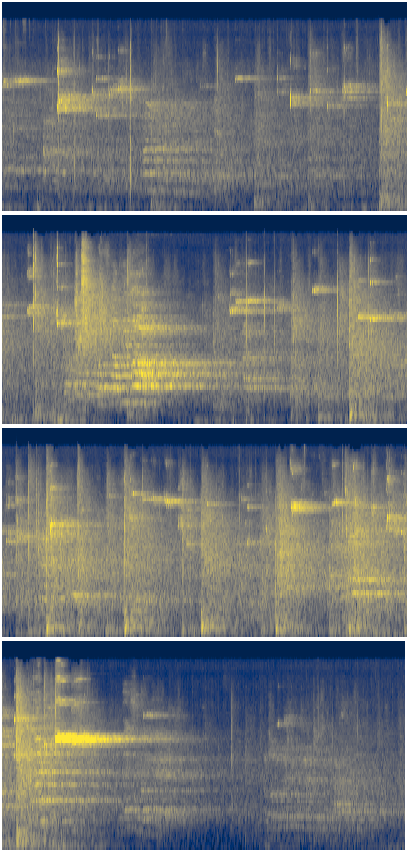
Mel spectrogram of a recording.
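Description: Futsal being played in an echoing sports hall: the ball thudding off feet and the hard floor, trainers squeaking on the court, and players shouting to each other. The play is busiest and loudest in the middle stretch.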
